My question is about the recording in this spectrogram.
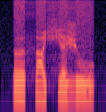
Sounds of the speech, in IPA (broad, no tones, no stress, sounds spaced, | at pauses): ə θ ɑ ç ɛ ʒ u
